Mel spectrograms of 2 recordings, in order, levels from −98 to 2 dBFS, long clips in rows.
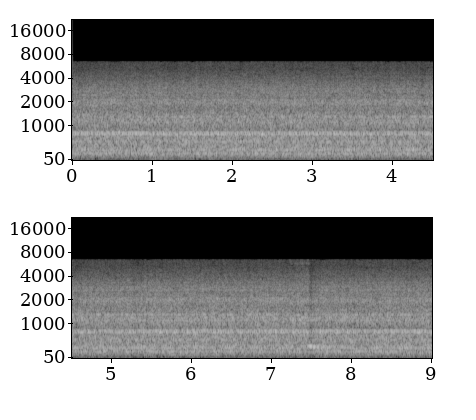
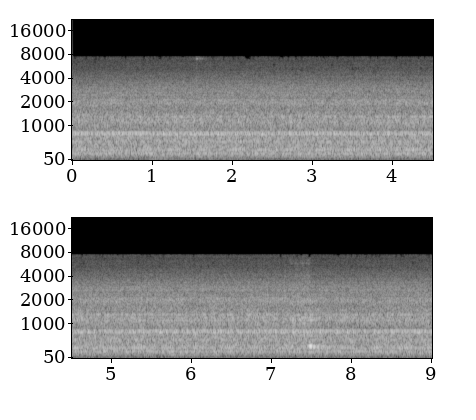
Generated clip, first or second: first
